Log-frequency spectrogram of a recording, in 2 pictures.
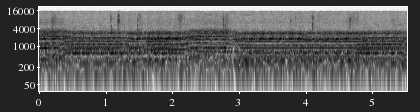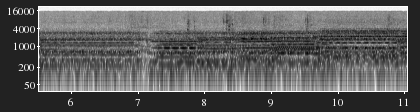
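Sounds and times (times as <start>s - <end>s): pipe organ slow held chords: 0.0s - 11.0s.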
